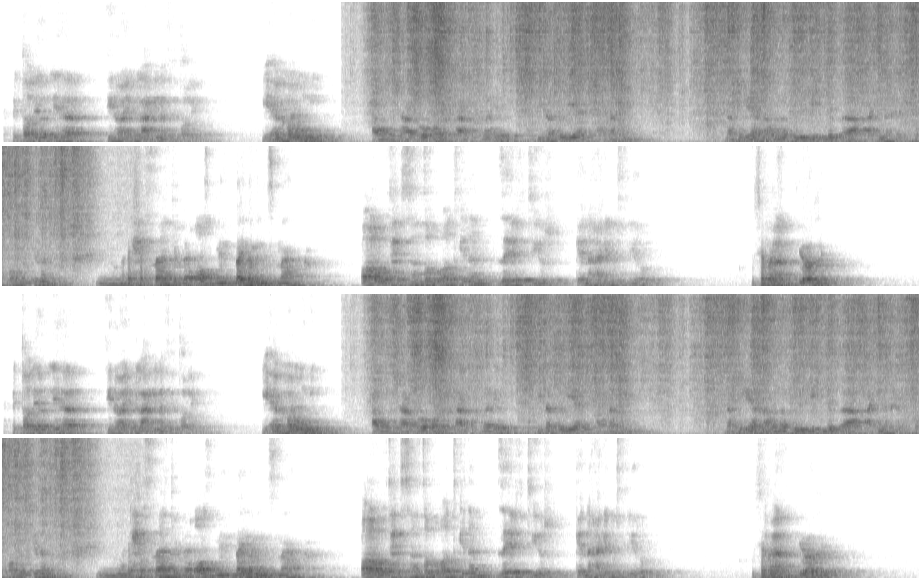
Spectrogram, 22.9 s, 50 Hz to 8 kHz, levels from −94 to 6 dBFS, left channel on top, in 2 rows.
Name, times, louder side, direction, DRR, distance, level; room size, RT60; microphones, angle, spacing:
voice 1, 0.2-1.0 1.3-2.4 3.2-4.0 4.6-6.3 6.5-7.9 9.0-12.1 12.9-14.0 15.9-18.3 18.6-19.5 21.0-21.3, right 1 dB, 80° right, -1 dB, 0.9 m, -40 dB
sound 1, 4.5-12.6, left 2 dB, 10° left, 0.5 m, -30 dB
voice 2, 12.6-15.3 20.8-21.7, left 2 dB, 75° left, 3 dB, 0.5 m, -37 dB
2.9 x 2.4 x 4.2 m, 0.99 s
head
